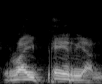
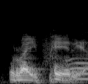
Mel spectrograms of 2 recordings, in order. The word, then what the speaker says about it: riparian: You begin with rye not ry riparian land. Riparian land. Not riparian and not riparian or riparian. You say riparian.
